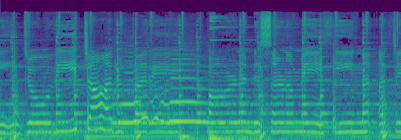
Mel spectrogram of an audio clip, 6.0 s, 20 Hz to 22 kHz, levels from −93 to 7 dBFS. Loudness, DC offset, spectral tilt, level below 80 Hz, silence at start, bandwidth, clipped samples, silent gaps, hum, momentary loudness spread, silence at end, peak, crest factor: -17 LUFS; under 0.1%; -5.5 dB/octave; -28 dBFS; 0 s; 15.5 kHz; under 0.1%; none; none; 6 LU; 0 s; -2 dBFS; 14 dB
